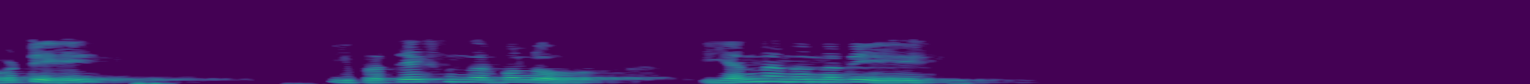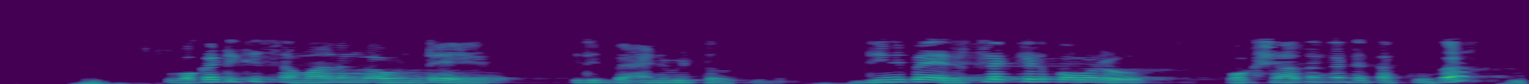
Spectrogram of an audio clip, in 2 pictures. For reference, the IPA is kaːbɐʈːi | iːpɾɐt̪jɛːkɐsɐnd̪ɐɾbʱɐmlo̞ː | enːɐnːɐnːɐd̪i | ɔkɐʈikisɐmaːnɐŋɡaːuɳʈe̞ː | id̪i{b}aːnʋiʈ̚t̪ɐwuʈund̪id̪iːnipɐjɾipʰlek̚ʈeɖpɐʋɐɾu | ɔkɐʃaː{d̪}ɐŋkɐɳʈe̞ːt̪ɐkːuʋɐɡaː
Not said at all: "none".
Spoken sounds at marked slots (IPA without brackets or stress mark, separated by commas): b, t̪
